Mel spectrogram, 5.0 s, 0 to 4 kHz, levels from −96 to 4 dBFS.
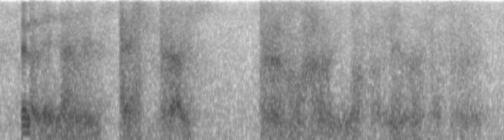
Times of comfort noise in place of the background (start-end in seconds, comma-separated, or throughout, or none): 0.00-0.22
